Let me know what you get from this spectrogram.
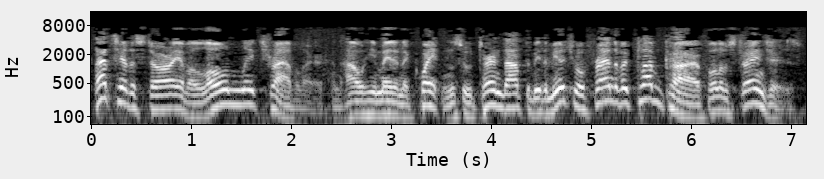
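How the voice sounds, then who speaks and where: A man's voice: mid-range voice, sing-song, brisk, a little hiss or hum. A man working as an announcer on a 1950s radio show, in scripted announcing style. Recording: dull vintage radio recording. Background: faint music.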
